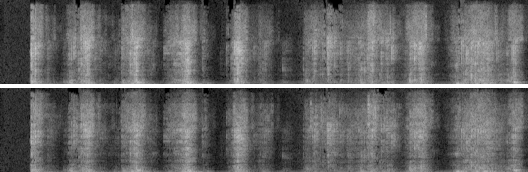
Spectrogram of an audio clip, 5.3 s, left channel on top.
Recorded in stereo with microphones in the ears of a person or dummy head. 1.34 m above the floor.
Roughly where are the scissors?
Left.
